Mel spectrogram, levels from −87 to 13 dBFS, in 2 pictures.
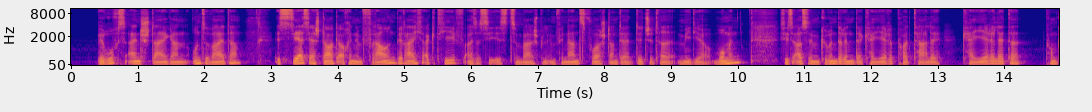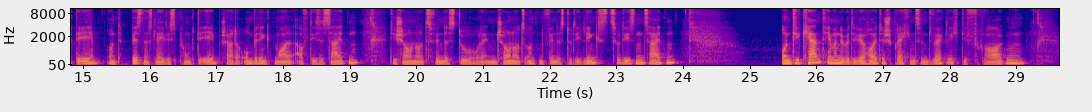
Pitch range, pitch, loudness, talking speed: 105-135 Hz, 115 Hz, -22 LUFS, 140 wpm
